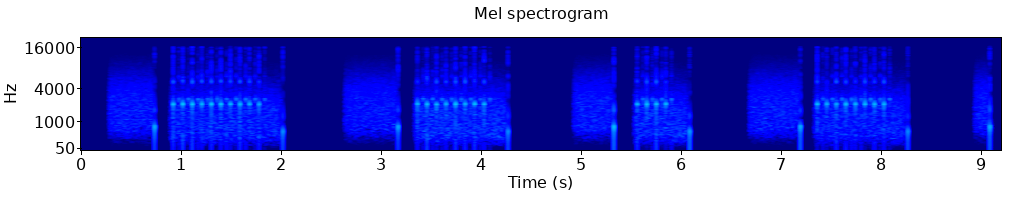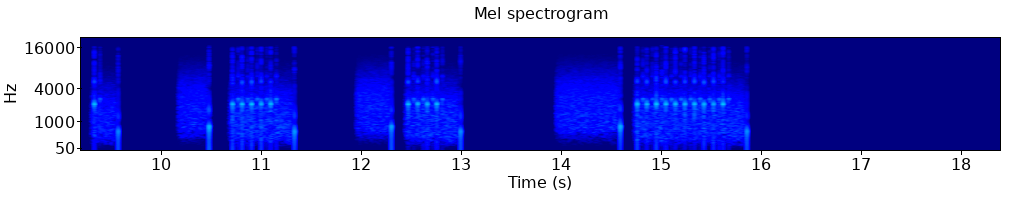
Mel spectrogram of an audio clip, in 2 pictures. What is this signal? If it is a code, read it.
Pulse dialling, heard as a rotary dial, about 10 pulses a second. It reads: 0 8 4 8 1 5 4 0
